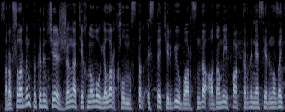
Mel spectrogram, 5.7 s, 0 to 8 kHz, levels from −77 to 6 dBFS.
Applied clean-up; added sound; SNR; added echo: none; none; none; none.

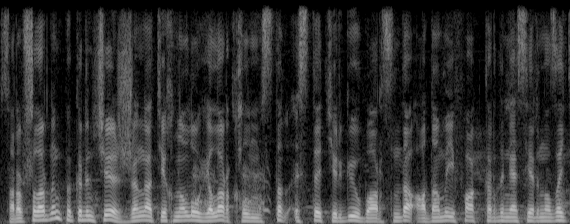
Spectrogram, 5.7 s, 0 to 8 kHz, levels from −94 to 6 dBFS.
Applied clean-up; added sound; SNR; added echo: none; Bark; 17 dB; none.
